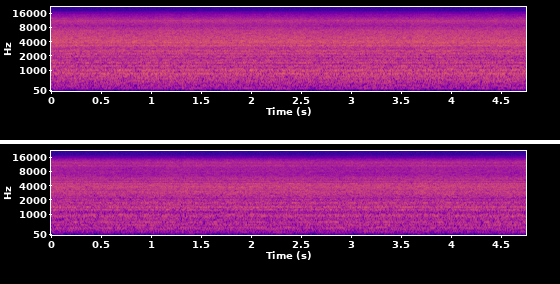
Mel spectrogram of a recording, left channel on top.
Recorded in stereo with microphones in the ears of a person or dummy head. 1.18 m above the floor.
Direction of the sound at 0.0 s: 60° left (ahead or behind).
